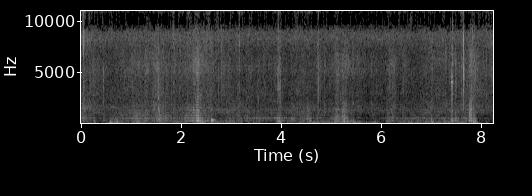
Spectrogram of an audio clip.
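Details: Honey bees at a hive during yellow and black hive inspections on 19 March 2022, recorded close up: a steady low droning buzz with a fainter higher overtone, broken by scattered sharp clicks and knocks from hive handling.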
